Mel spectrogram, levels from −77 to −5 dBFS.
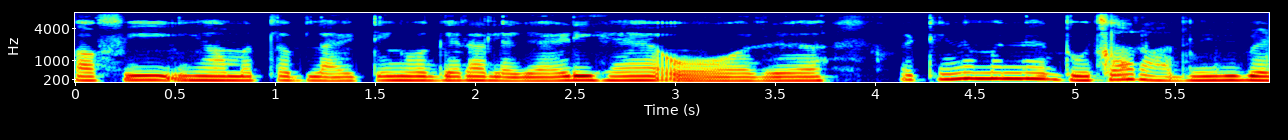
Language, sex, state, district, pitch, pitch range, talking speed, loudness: Rajasthani, female, Rajasthan, Nagaur, 170 Hz, 160-185 Hz, 160 wpm, -14 LUFS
